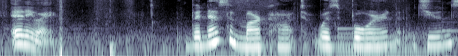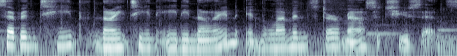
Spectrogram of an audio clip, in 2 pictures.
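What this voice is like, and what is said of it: Stuffy, congested voice. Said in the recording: “if I sound stuffy, I am. I think I'm getting a little bit of a cold.”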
